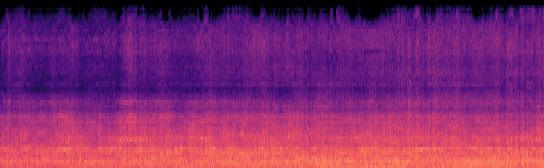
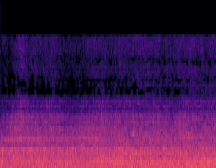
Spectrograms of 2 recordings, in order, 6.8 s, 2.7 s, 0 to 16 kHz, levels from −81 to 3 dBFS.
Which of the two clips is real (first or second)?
second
